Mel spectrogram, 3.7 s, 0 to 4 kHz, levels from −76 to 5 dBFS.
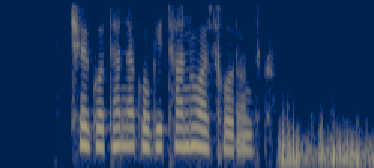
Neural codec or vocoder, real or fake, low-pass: vocoder, 44.1 kHz, 80 mel bands, Vocos; fake; 3.6 kHz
